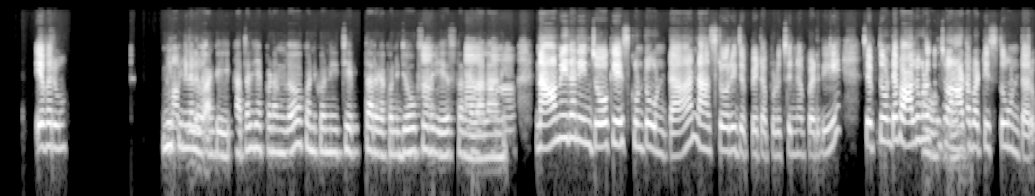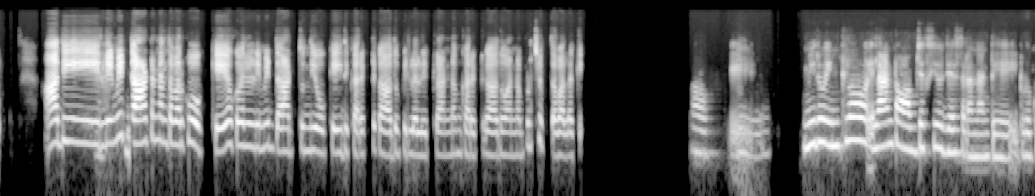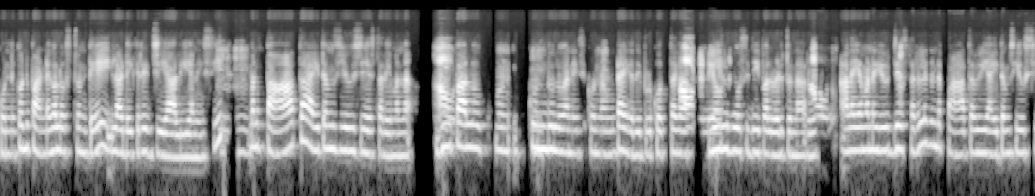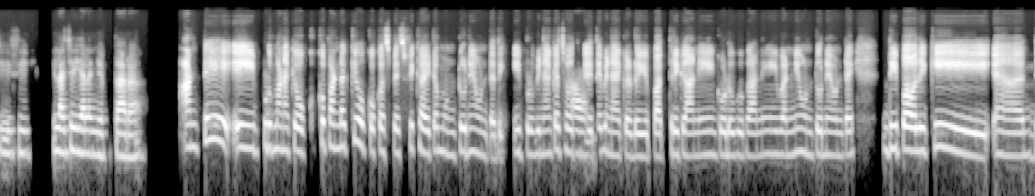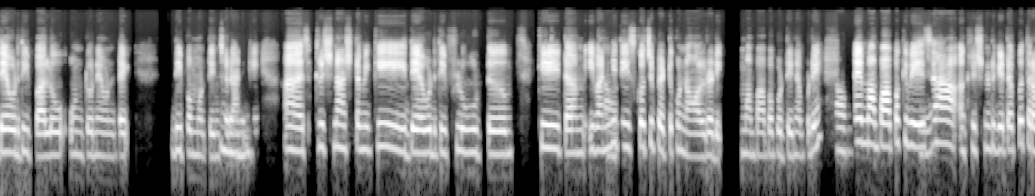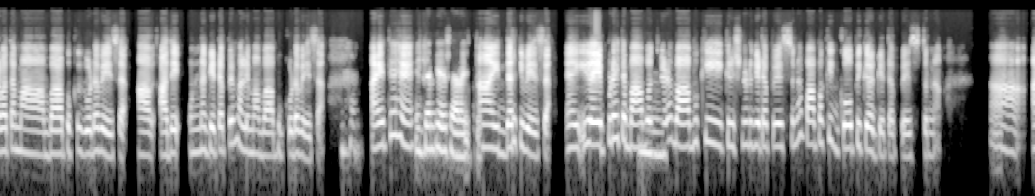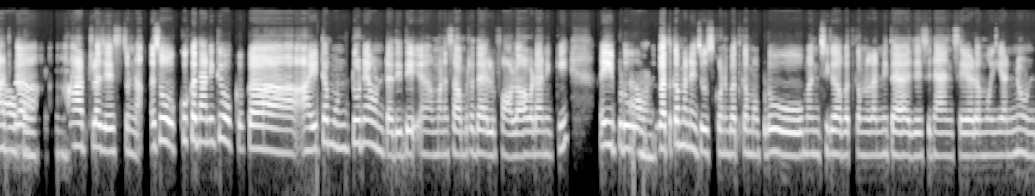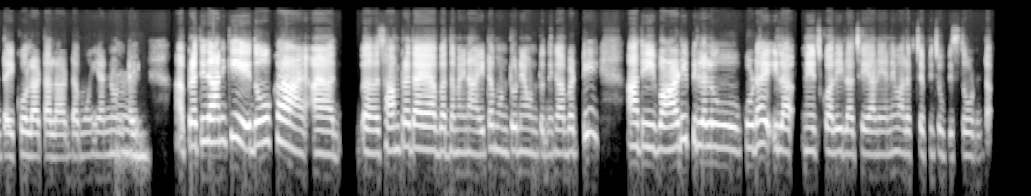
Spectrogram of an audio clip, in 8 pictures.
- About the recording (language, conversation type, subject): Telugu, podcast, మీ పిల్లలకు మీ సంస్కృతిని ఎలా నేర్పిస్తారు?
- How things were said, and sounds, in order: tapping; other background noise; in English: "జోక్స్"; in English: "జోక్"; in English: "స్టోరీ"; in English: "లిమిట్"; in English: "లిమిట్"; in English: "కరెక్ట్"; in English: "కరెక్ట్"; in English: "ఆబ్జెక్ట్స్ యూజ్"; in English: "డెకరేట్"; in English: "ఐటమ్స్ యూజ్"; in English: "యూజ్"; in English: "ఐటమ్స్ యూజ్"; in English: "స్పెసిఫిక్ ఐటమ్"; in English: "ఆల్రెడీ"; in English: "గెటప్"; giggle; in English: "గెటప్"; in English: "గెటప్"; in English: "సో"; in English: "ఐటమ్"; in English: "ఫాలో"; in English: "డ్యాన్స్"; in English: "ఐటమ్"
